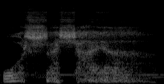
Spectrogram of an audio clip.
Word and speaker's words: Worcestershire: No, it's more properly pronounced Worcestershire.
